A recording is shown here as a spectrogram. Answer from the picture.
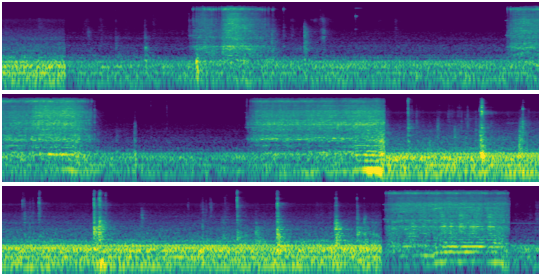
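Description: Cordless electric ratchet running in four short bursts, each about one to two seconds long, driving down the bolts on the cap of a control arm's flex-end joint before they are torqued. A steady low hum runs underneath, with small clicks of hardware being handled between the bursts.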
